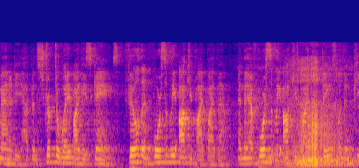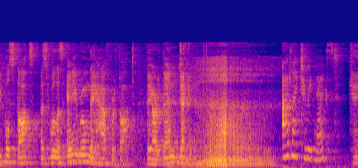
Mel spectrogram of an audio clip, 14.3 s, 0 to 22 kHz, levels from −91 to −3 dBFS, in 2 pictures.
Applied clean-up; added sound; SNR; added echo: none; Breathing; 0 dB; reverberation time 0.8 s.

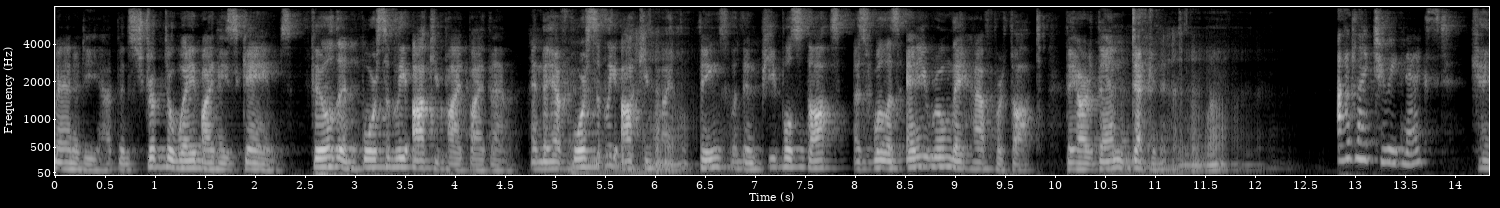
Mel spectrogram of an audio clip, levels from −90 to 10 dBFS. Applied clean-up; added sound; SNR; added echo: neural mask model DeepFilterNet 3.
